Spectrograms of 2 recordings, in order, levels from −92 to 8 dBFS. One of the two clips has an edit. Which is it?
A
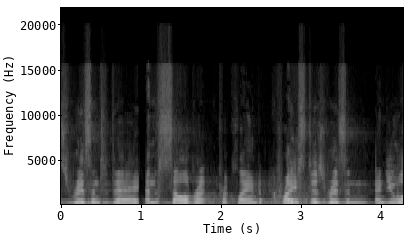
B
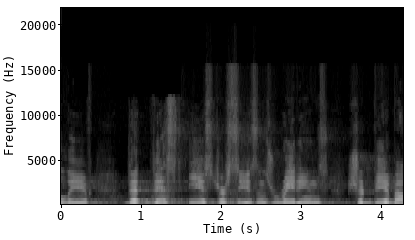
A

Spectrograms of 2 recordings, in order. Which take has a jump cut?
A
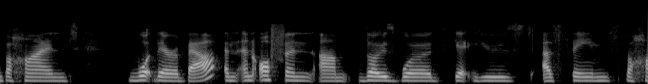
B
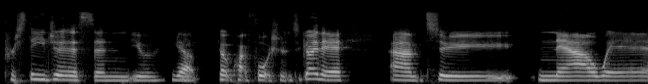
A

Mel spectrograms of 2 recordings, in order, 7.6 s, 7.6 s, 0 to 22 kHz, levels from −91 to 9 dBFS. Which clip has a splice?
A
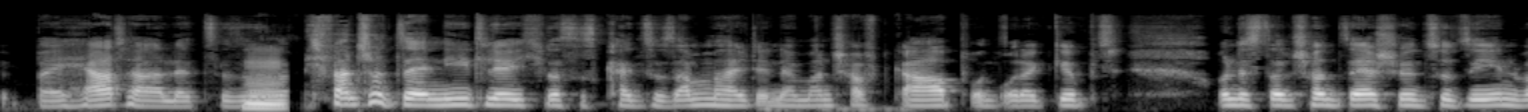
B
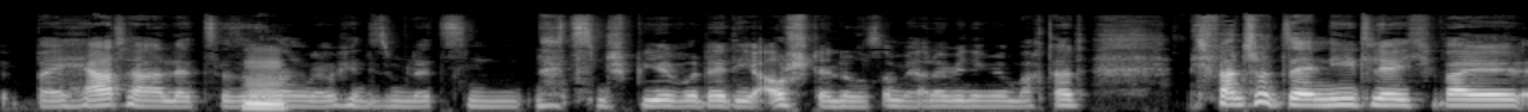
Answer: A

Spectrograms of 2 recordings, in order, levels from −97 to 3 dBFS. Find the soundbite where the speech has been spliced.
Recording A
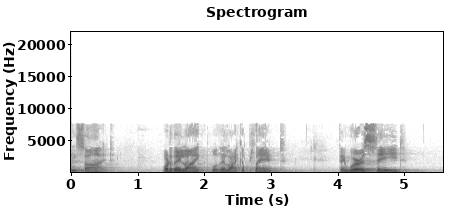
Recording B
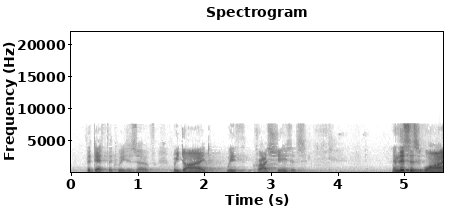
A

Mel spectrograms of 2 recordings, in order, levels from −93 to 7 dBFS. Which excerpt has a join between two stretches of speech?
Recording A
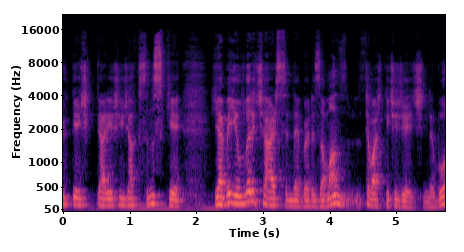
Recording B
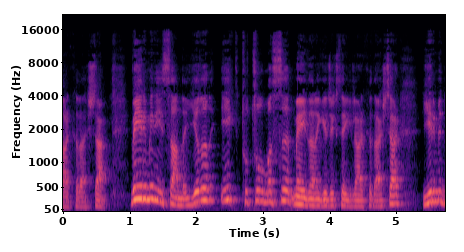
A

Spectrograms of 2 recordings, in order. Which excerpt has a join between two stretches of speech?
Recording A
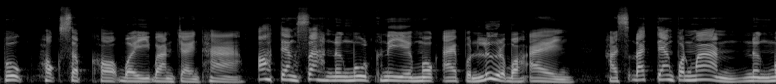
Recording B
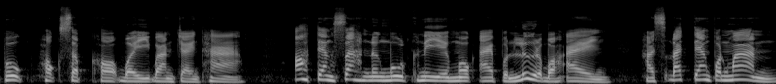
A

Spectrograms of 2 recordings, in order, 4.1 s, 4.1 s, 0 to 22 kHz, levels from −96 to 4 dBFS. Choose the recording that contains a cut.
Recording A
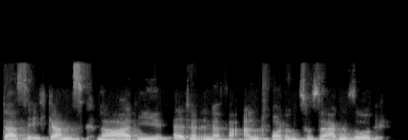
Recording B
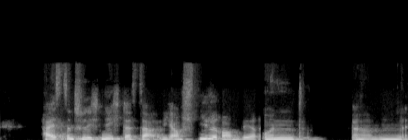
B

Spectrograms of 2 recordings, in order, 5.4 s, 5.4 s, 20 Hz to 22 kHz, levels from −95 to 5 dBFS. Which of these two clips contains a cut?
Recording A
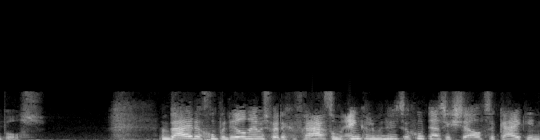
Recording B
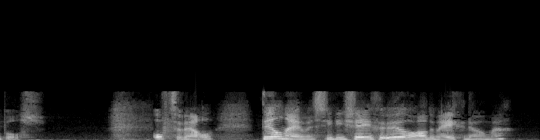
B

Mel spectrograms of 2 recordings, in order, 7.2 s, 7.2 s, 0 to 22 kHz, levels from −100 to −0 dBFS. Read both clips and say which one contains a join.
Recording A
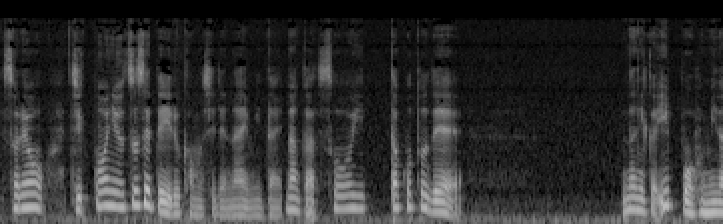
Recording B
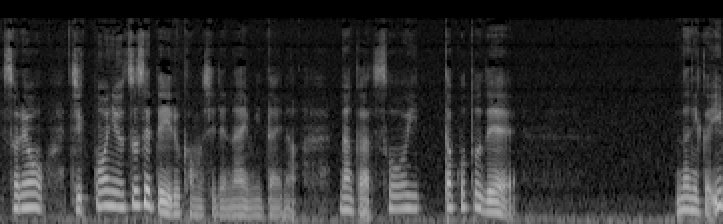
A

